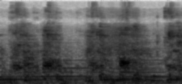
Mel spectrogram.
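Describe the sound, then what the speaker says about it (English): A pet dog laps water from a bowl in a faint, steady rhythm of soft wet licks, heard indoors at a low level without speech. "Sorry if you guys can hear my dog having a drink."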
